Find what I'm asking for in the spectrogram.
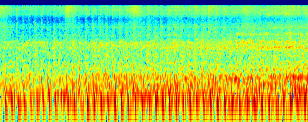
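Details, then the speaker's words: Motorcycle, idle ("minor") after being adjusted lower: even low thump at steady idle, no knocks, rattles or hunting; noise gone, engine sounds healthy. "Oh. Wala nang ingay. Baliktad naman. Tatakbo pala yan."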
